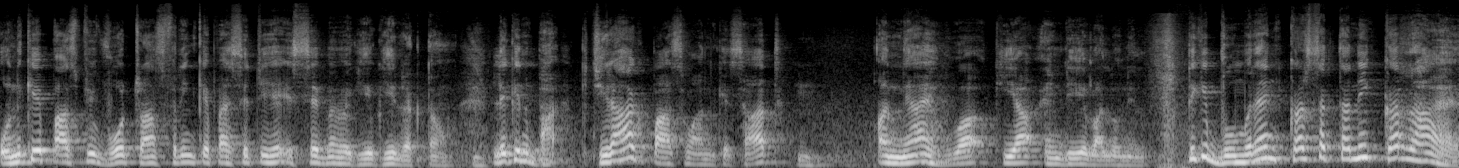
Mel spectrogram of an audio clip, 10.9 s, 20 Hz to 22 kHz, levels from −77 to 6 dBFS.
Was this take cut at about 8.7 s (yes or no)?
yes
